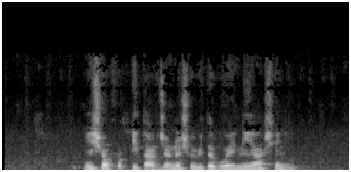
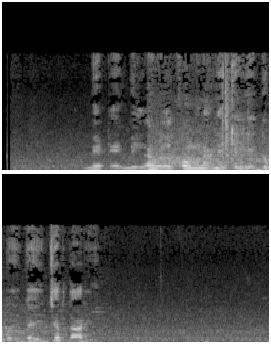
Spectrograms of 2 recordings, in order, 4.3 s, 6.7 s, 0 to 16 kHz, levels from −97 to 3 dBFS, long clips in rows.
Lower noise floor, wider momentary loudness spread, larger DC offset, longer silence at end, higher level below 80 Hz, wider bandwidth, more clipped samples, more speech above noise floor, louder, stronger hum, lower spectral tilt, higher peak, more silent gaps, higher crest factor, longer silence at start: first, -58 dBFS vs -48 dBFS; second, 8 LU vs 12 LU; neither; first, 0.65 s vs 0.1 s; about the same, -56 dBFS vs -52 dBFS; about the same, 11 kHz vs 11.5 kHz; neither; first, 35 dB vs 26 dB; about the same, -23 LUFS vs -22 LUFS; neither; first, -6.5 dB/octave vs -5 dB/octave; second, -6 dBFS vs -2 dBFS; neither; second, 18 dB vs 24 dB; about the same, 0.9 s vs 1 s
